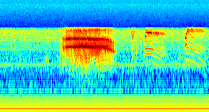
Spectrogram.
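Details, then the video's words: Go-away birds at Gowrie dam, Djuma Game Reserve, South Africa: a loud, harsh, buzzy noise lasting about a second is followed by two clear, falling nasal calls, with a low rumble throughout. "Go-away birds with audio"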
